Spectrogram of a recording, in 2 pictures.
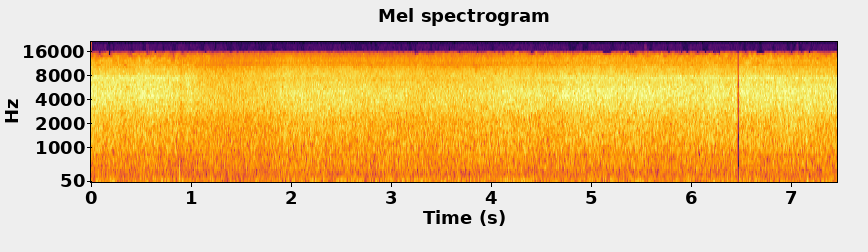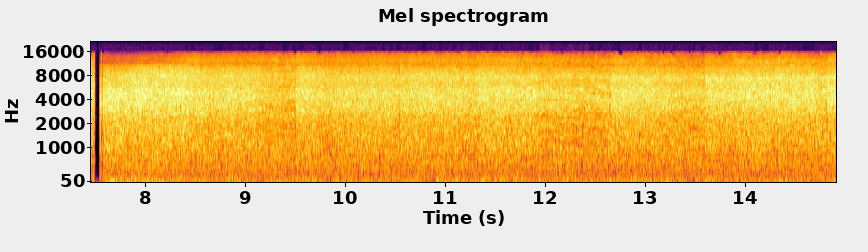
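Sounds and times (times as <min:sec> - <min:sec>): waterfall roaring: 0:00.0 - 0:14.9.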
